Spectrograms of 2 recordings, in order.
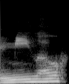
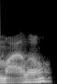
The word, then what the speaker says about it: Milo: And then people also mispronounce it a lot. They say Milo instead of Milo. Never heard anyone pronounce. Were they just doing it on purpose though? No. Well, like Spanish speaking cultures, the I is pronounced as an E.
